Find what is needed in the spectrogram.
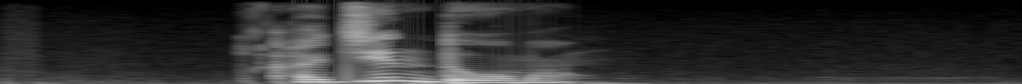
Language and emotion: Russian, neutral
